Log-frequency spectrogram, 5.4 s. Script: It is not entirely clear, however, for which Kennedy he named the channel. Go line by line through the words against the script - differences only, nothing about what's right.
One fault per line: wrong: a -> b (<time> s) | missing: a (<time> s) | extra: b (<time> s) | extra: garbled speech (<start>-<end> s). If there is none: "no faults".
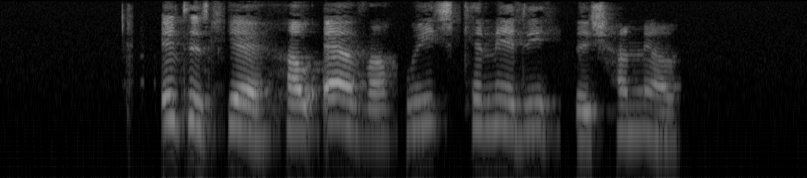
missing: not entirely (1.4 s)
missing: for (2.6 s)
missing: he named (3.7 s)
